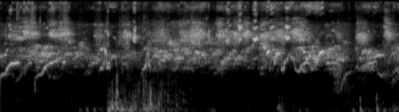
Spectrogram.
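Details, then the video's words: Budgerigars keep up their busy warbling and chirping while they feed on vegetables, with louder low rustling and crunching sounds breaking in around the middle and near the end. "Happy Budgies Singing"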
